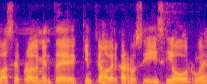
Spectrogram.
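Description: A woman with a very deep, low pitch. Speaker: esports caster, analyst. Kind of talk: live esports commentary, analytical color. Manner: measured, conversational.

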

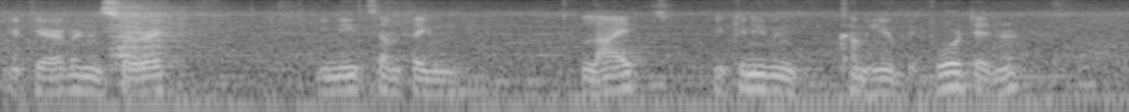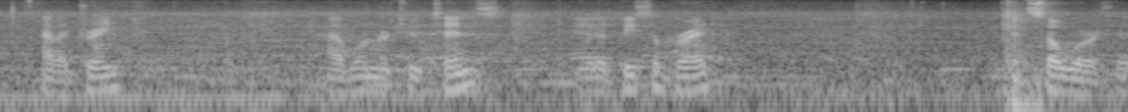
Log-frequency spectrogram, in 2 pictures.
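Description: A man speaks at a fairly quick pace with clear music in the background. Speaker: travel vlogger. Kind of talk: casual vlog chat. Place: bar. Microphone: lapel.

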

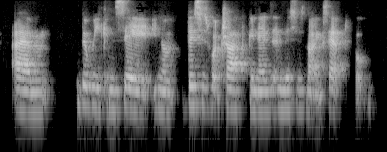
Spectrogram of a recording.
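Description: In a slight Scottish accent, a woman talks at a fairly quick pace with fairly even intonation and a bright, sharp tone. Audible room echo is present over a quiet background. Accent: mild Scottish. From Scotland. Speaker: anti-human-trafficking charity founder and security specialist. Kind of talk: interview. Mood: earnest, serious topic. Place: home room. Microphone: video call.

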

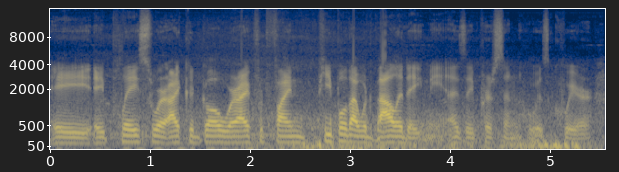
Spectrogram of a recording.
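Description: A man talks at a moderate pace with medium pitch and fairly even intonation, the sound dry with no echo and light background noise. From Utah, US (immigrated from Argentina at seven). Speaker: documentary interviewee, student filmmaker; interviewee. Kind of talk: personal testimony. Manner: halting, with repetitions. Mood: reflective, earnest. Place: garden.

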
